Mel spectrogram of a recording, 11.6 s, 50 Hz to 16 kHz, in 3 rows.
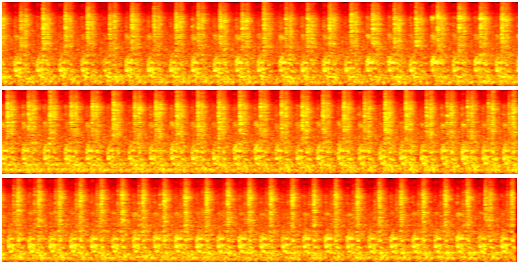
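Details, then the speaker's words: Witte diesel generator's first run in 45 years: slow, steady single-cylinder thumping about three beats a second, clattery top end, no audible fault; oil pressure was not building, so it was shut down to investigate. "all right but she's a runner it wasn't building oil pressure so I shut her down until I can investigate that more"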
